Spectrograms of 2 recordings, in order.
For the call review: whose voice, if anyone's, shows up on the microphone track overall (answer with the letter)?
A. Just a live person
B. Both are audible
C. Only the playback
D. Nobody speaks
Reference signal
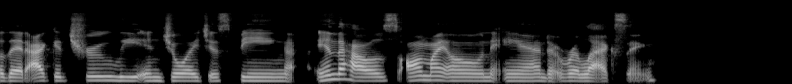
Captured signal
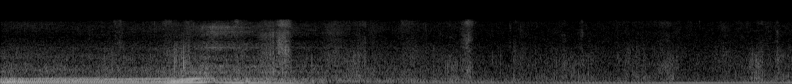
D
